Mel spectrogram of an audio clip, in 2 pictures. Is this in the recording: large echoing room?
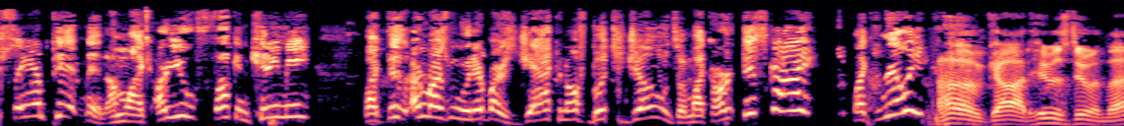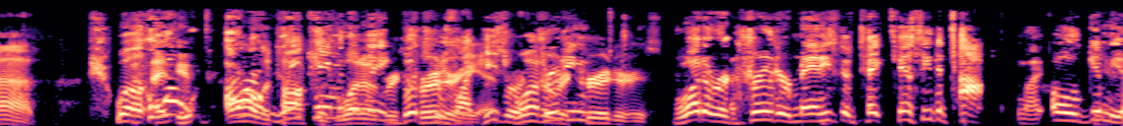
no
